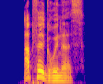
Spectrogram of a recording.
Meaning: strong/mixed nominative/accusative neuter singular of apfelgrün
- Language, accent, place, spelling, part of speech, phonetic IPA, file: German, Germany, Berlin, apfelgrünes, adjective, [ˈap͡fl̩ˌɡʁyːnəs], De-apfelgrünes.ogg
